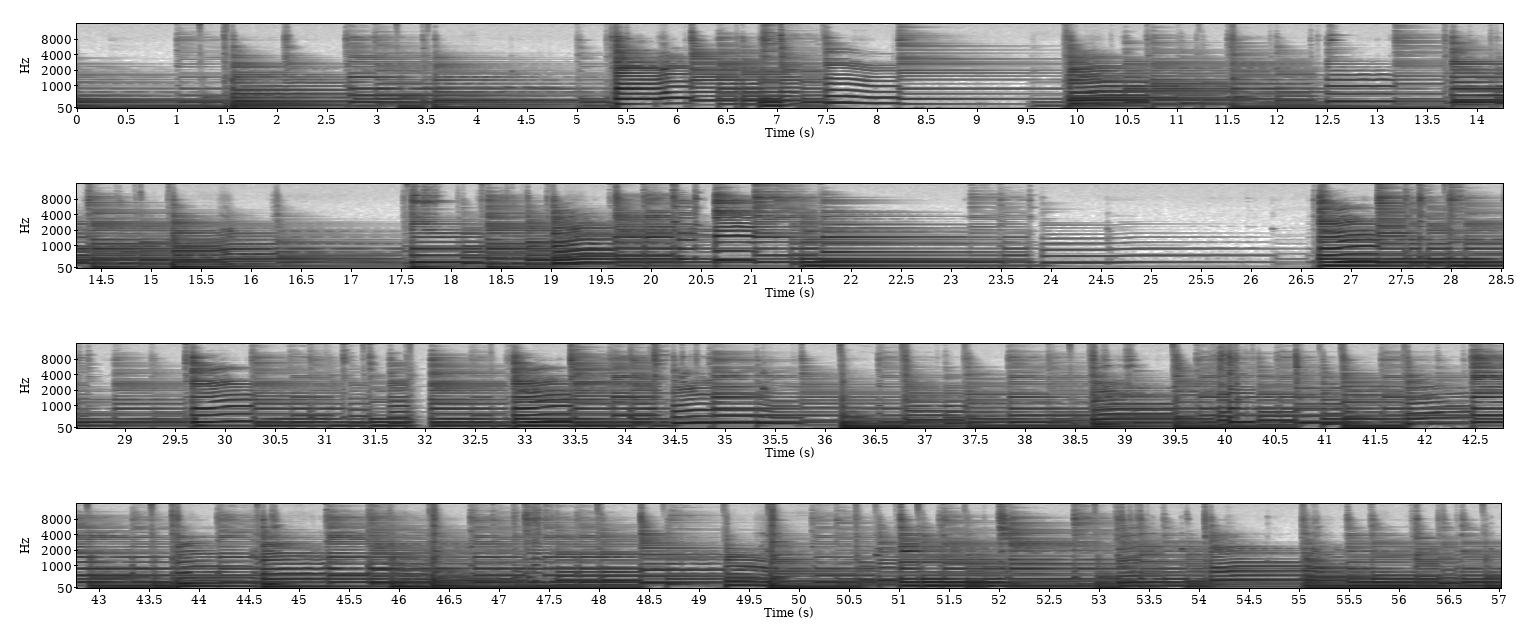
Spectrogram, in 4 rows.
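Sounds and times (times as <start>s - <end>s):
slide guitar playing: 0.0s - 57.0s.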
